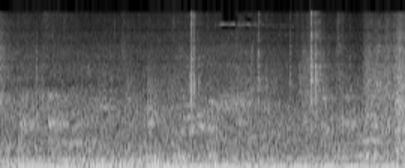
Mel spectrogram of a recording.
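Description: Busy eatery background: a steady low rumble of road traffic under faint voices, with a couple of sharp clicks partway through.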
